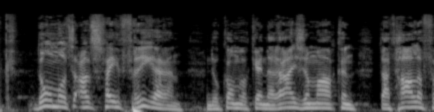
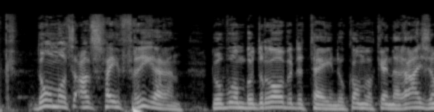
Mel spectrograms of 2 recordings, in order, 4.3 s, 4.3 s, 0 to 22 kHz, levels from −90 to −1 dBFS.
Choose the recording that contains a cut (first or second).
first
